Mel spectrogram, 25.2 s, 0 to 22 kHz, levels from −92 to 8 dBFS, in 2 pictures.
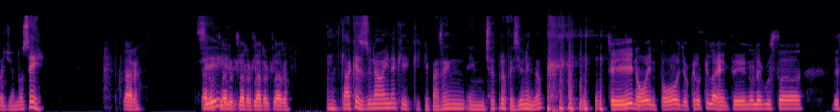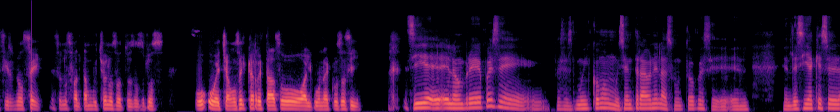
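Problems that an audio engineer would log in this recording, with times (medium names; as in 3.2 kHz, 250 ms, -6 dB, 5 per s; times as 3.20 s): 8.22–8.72 s: clipped -25.5 dBFS
13.07 s: dropout 3.2 ms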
